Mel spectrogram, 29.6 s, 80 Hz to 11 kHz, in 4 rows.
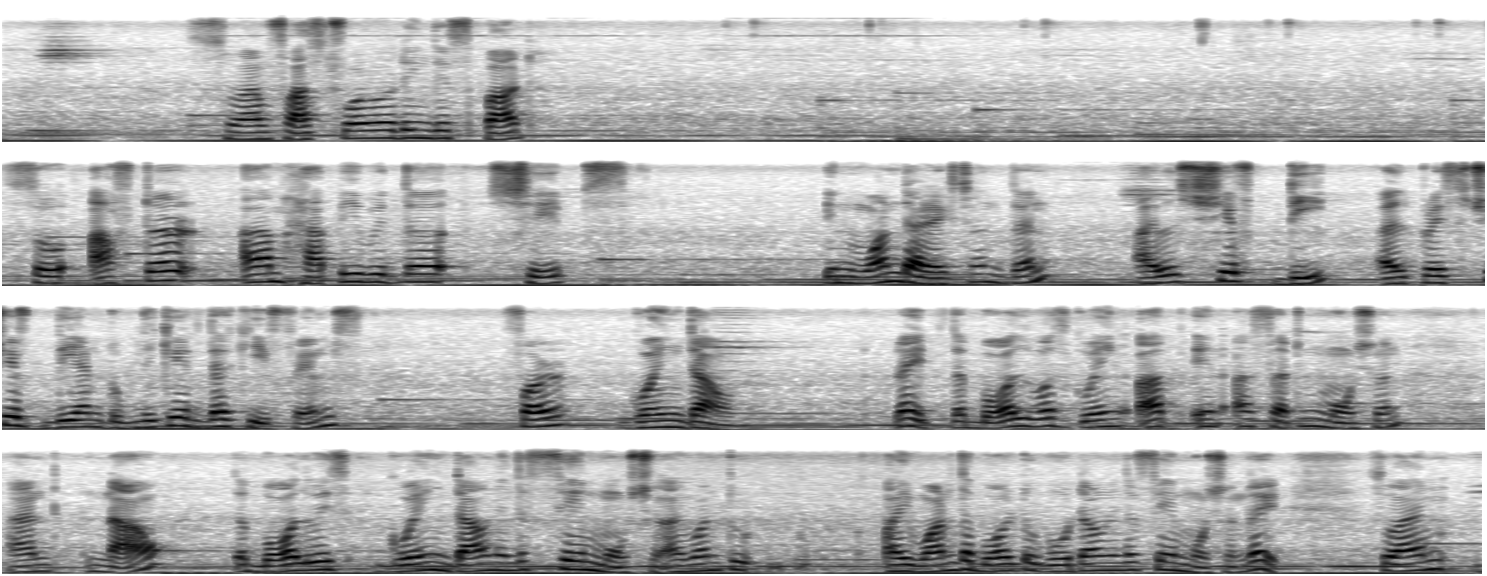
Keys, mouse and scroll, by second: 3.7 click, 4.0 ctrl+z, 4.1 click, 4.2 click, 5.1 click, 5.4 shift+middle click, 6.3 click, 6.9 click, 7.4 click, 8.5 shift+d, 10.3-14.4 drag, 14.4 shift+d, 21.1-24.4 drag, 24.4 shift+d, 29.5 click.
